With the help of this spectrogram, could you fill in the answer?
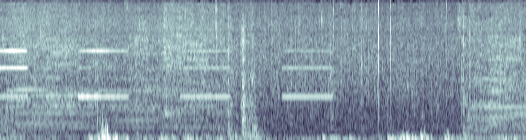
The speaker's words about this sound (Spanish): Yo en este momento estoy en el coche grabándote este episodio. En el coche. Hay lluvia afuera. Es más, voy a bajar, voy a bajar la ventana para que escuches la lluvia.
